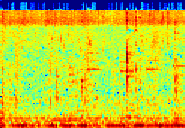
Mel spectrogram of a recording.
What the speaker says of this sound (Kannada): ಎಣ್ಣೆ ಕಾದ್ಮೇಲೆ ಈ ಕಟ್ ಮಾಡಿ ಇಟ್ಕೊಂಡಿದ್ವಲ್ಲ ಬದನೆಕಾಯಲ್ಲಿ ನೀರೆಲ್ಲನೂ ಚೆನ್ನಾಗಿ ಸೋಸ್ಬಿಟ್ಟು ಇದರಲ್ಲಿ ಹಾಕಿ ಈ ಥರ ಫ್ರೈ ಮಾಡ್ಕೋಬೇಕು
